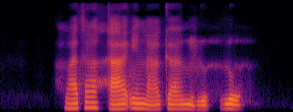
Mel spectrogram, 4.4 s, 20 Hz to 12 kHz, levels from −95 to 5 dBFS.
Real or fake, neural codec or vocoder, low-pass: fake; codec, 24 kHz, 0.9 kbps, WavTokenizer, large speech release; 10.8 kHz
